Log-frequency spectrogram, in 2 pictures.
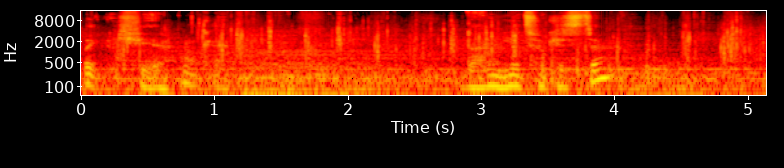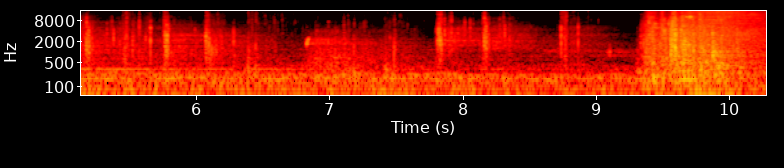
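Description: Footsteps scuff on dirt ground.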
